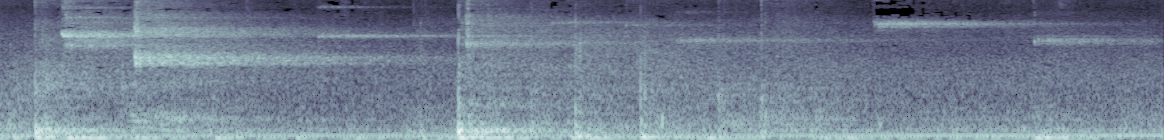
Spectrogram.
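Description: A basketball bouncing on a hardwood gym floor, a few separate thuds with the loudest about two seconds in, and sneakers squeaking in short high squeals as players move on the court.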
